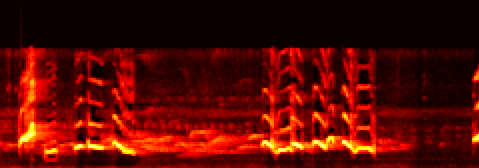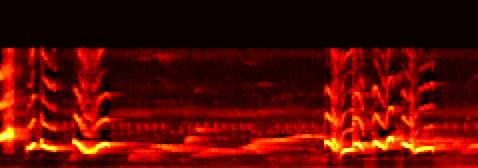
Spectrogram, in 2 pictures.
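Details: Oriental magpie-robin in morning sunlight pouring out rapid, varied whistled phrases with sharp chirps and downslurred notes, phrases of about a second repeated after brief gaps, one near-silent break midway, faint low rumble in the background.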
